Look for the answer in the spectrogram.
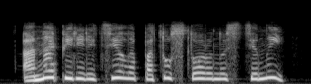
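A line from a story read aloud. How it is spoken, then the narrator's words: Exclaimed. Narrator (Russian): воскликнула Мэри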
